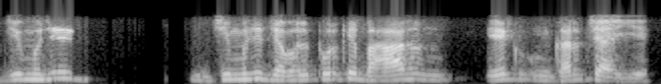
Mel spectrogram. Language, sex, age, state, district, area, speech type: Hindi, male, 18-30, Madhya Pradesh, Gwalior, urban, conversation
